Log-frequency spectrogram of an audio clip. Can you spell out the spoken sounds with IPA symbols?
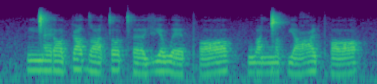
ŋ͡ǀ æ ɾ ɒ pʲ æ dˤ ɜ t ɔ tʰ ɜ vʲ ɑ w ɛ pʰ ɒ | w ɑ ŋ͡ǀ ɒ pʲ ɑ ʕ i pʰ ɒ

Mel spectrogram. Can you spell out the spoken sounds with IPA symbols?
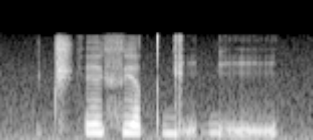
t͡ʃʼ ɪ fʲ a t ɡ ḭ ɠ ḭ

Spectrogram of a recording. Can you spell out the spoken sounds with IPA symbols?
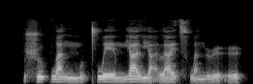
ʂ u˥ p w a˥˩ n m u˧˥ t̪ʰ w e˥˧ ɪ̯ m j ä˥˩ l j ä̰˨˩ l a˥˩ ɪ̯ t͡sʰ w a˩ n ɻ ɻ̩˨˩˦

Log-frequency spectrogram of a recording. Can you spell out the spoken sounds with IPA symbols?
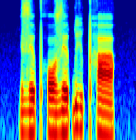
z ɪ˨ pʰ ɔ˨ z ɪ˦ ɓ i˦ pʰ a˦˨

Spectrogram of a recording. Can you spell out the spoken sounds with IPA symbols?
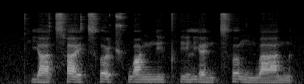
pʰ j ä˨˩ t͡sʰ a˥˨ ɪ̯ t͡sʰ ɤ˥˨ ʈ͡ʂʰ w ɑ˦ ŋ n̪ i˨˦ pʰ i˨˦ l j ɛ˨˩ n t͡sʰ ɤ˥˨ ŋ n̪ w a˨˩ n

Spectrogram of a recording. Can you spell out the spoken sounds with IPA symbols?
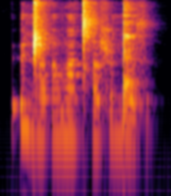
ʔ ʏ ŋ͡ǁ ɐ ʔ ɐ̃ v ã ǀʰ a ʂ ø ŋ͡ǃ ʊ s

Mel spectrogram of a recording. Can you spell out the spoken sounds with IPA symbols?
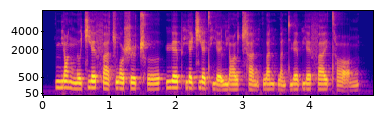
n̪ j ɑ˥˩ ŋ n̪ ɤ˧˥ t͡ɕ j ɛ˥ f ä˧˥ t͡s w ɔ˥˧ ʂ ɻ̩˥˩ ʈ͡ʂʰ ɤ˧˥ | ɥ ɛ˥˩ pʰ j ɛ˥ t͡ɕ j ɛ˥˩ t̪ʰ j ɛ̰˨˩ l j ɑ˧˥ ʊ̯ t͡sʰ a̰˨˩ n k w a˥˩ n p w a˩ n t̪ ɥ ɛ˥ p j ɛ˥˩ f a˥ ɪ̯ t̪ʰ ɑ̰˨˩˦ ŋ

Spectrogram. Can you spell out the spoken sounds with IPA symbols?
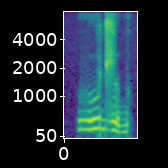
ɦ u d͡ʒ ɯ b

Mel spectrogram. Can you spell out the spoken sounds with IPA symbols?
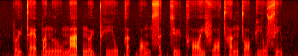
p ɵ˨˩ ɥ t̪ ɛː˨˩ p ɐ˨ n l uː˨ m aː˥ t̚ n̪ ɵ˨˧ ɥ pʰ iː˨˥ w k ɐ˨˥ k̚ w ɔː˨˩ m s ɐ˨ k̚ s yː˨˧ kʰ ɔː˧ j f ɔː˨ t̪ʰ ɐ˨˥ ŋ t̪ ɔː˧ k iː˨˧ w s iː˨˥ p̚

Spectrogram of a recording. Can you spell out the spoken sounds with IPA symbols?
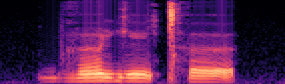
bʱ ɐ̃ ɡʲ ẽ ǀʰ ɐ

